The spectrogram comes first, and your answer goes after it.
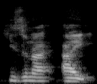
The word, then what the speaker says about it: Kizuna Ai: 2016, by someone named Kizuna Ai, or Kizuna AI, depending on how you pronounce her name.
